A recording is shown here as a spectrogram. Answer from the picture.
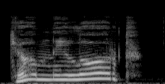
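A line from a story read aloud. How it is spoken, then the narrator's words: Frightened whisper. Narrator (Russian): испуганным шепотом продолжал Оливандер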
